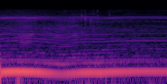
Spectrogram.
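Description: A loud, steady low hum that starts abruptly and holds level, with a fainter wavering tone above it.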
